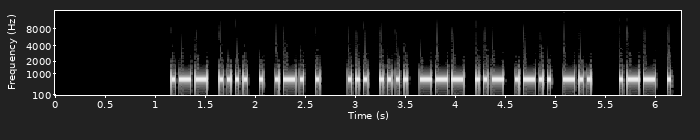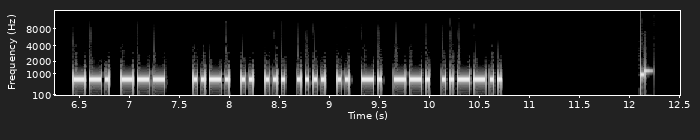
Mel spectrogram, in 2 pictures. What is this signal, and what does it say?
Morse code, heard as a keyed tone, about 30 wpm, 700 Hz. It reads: WHERE SHOULD WE GO FISHING?
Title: Sentences from Top 1000 Words - Review Part 5 - 30wpm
